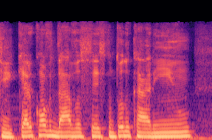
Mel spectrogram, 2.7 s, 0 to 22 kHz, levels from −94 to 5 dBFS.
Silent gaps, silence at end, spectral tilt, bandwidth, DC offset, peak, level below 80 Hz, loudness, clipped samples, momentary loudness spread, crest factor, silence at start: none; 0 s; -6 dB/octave; 11.5 kHz; under 0.1%; -2 dBFS; -30 dBFS; -10 LUFS; under 0.1%; 3 LU; 8 dB; 0 s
